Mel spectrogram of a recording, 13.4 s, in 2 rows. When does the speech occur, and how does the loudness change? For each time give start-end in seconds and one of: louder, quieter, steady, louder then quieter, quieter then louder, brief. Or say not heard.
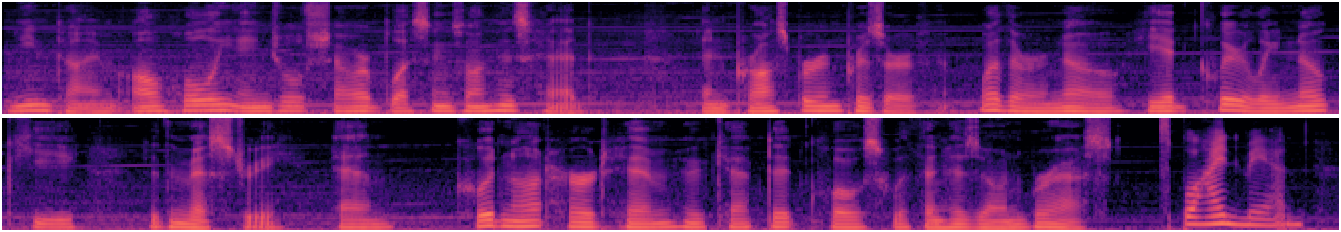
0.0-13.3 steady.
